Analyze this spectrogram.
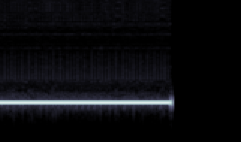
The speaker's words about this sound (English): For example, beep this person out.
